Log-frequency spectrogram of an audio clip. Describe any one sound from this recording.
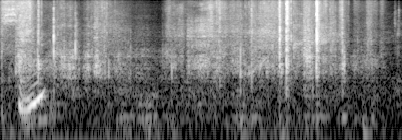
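Paper taps and clicks softly against paper.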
